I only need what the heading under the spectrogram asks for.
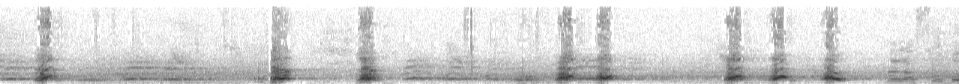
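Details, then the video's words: Two-month-old Fox Terrier puppy Keno yipping in sharp, high, clipped barks, single or in quick pairs, spaced by short gaps, while a person's voice speaks Romanian nearby. "Fox Terrier Puppy"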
